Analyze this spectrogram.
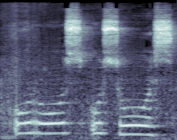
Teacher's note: tinggi, bawah, belakang dengan posisi mulut semi tertutup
